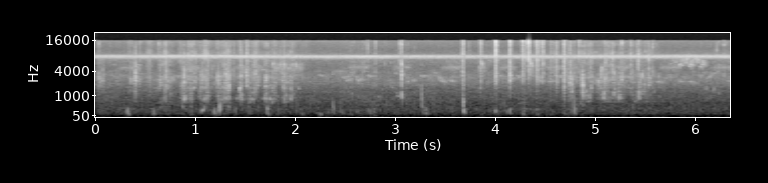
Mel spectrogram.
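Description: Fresh bamboo shoot being stripped of its sheath and chopped with a machete-like knife: an irregular run of sharp snaps, clicks and knocks.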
